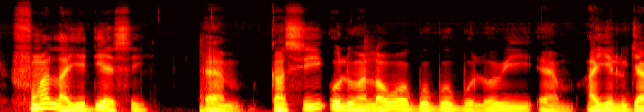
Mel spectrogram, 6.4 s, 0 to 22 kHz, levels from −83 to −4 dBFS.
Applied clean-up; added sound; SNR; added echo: none; Bass drum; 16 dB; none.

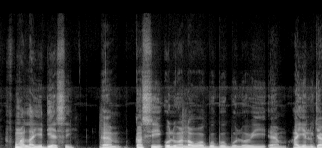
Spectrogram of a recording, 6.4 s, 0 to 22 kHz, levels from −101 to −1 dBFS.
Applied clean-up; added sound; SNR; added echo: neural mask model RNNoise.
